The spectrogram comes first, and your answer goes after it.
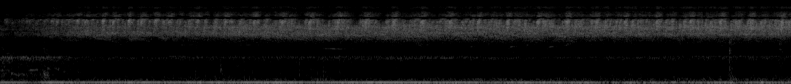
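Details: Dense 2021 chorus of red-eyed cicadas crowded on a single tree, part of millions on the property: an unbroken, piercing high hiss with a faint rapid pulsing and a low background hum.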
